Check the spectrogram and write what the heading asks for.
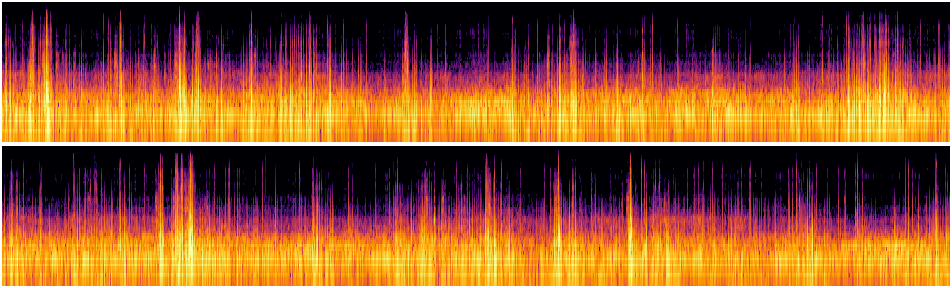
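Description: Mountain bike rolling along a dirt singletrack, picked up by a camera mounted right by the front tyre: a steady rolling noise from the knobby tyre and bike, broken by frequent sharp rattles and knocks as it goes over bumps. The loudest knock comes about seventeen seconds in.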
